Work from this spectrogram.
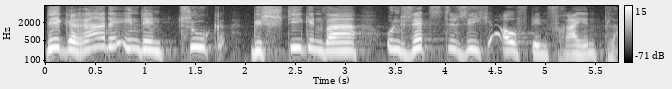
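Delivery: plain reading voice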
